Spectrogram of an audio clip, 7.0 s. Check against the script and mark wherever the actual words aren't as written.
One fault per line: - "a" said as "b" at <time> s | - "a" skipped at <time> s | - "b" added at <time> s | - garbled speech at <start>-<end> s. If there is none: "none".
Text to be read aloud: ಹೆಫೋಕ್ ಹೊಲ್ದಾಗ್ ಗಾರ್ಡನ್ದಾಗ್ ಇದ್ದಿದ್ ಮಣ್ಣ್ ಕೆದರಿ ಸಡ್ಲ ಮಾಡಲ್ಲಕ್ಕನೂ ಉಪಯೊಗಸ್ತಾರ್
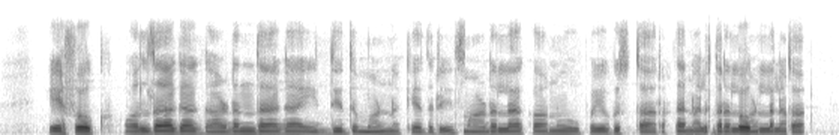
- "ಸಡ್ಲ" skipped at 3.8 s
- garbled speech at 5.6-6.7 s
